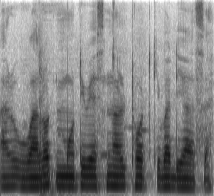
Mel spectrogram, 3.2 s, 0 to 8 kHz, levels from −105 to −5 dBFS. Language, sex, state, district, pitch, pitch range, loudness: Assamese, male, Assam, Kamrup Metropolitan, 105 Hz, 100-105 Hz, -17 LUFS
